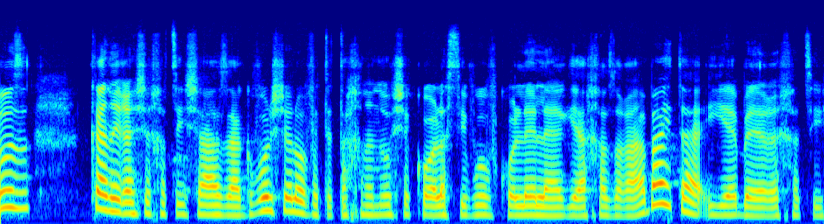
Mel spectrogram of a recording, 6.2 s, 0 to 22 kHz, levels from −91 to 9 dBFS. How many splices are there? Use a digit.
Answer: 0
